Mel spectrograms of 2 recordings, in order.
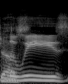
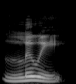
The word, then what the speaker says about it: Louis: say julia louise dreyfus it's not louise it's pronounced louie julia louis dreyfus what do you say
